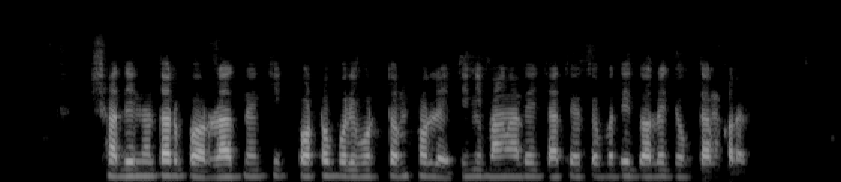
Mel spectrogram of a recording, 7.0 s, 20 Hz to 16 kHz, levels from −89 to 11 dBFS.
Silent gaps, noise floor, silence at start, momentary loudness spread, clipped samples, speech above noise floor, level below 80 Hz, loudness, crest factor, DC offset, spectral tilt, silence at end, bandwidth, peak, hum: none; -88 dBFS; 0.8 s; 11 LU; under 0.1%; 54 dB; -84 dBFS; -34 LUFS; 22 dB; under 0.1%; -6 dB/octave; 0.8 s; 7 kHz; -14 dBFS; none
